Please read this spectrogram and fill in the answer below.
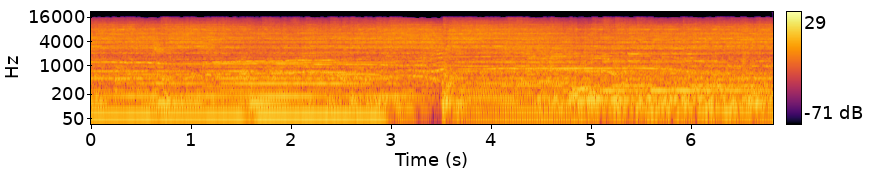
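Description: Live rock band playing loud: electric guitar, bass guitar and drum kit. A held low bass note gives way about three seconds in, with guitar lines gliding in pitch above it.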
